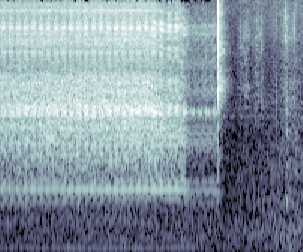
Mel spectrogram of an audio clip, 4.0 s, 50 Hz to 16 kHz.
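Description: Comgrow Z1 air assist pump running with a steady hum and hiss. The sound falls away about two and a half seconds in, followed by a single click.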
